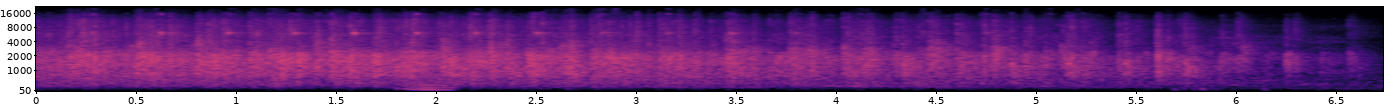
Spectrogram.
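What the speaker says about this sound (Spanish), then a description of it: "Den otro aplauso al Rey." A congregation at a church history class in Spanish applauds steadily, a warm crowd clapping that slowly tapers off, with a brief low thump partway through.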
